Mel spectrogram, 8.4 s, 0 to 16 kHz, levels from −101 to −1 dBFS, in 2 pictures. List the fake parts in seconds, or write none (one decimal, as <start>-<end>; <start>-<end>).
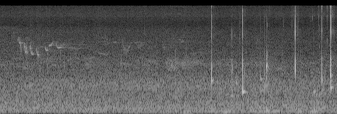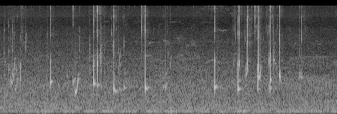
none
